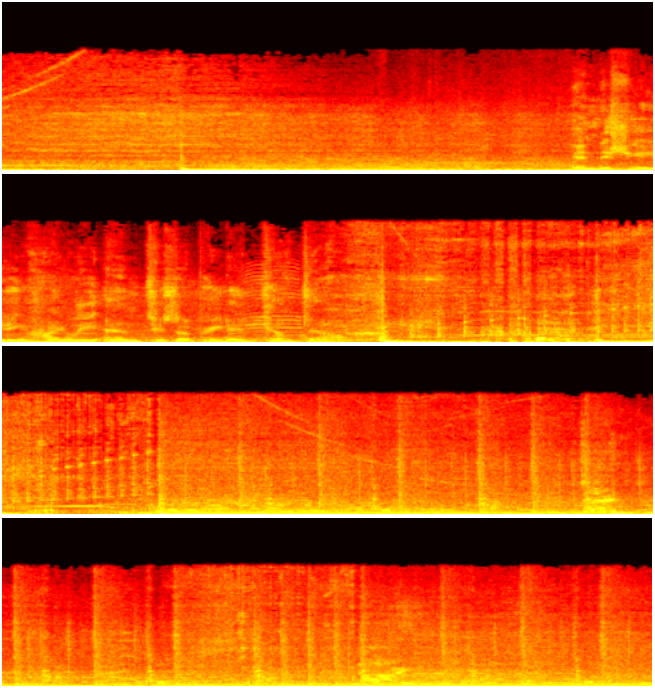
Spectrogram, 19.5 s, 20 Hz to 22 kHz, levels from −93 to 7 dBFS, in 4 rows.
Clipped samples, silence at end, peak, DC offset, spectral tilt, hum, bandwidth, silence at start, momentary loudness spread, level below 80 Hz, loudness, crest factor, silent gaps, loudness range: under 0.1%; 0 s; -2 dBFS; under 0.1%; -4 dB/octave; none; 16 kHz; 0 s; 5 LU; -20 dBFS; -16 LUFS; 14 dB; none; 3 LU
